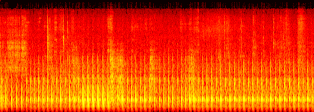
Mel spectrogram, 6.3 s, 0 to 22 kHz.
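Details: Blaupunkt Florenz shortwave/AM/FM radio, probably 1960s, with broken dial strings; steady putt-putt pulsing about four times a second through the speaker, unrelenting motorboating. Owner suspects a capacitor or bad connection; chassis must come out to trace it.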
